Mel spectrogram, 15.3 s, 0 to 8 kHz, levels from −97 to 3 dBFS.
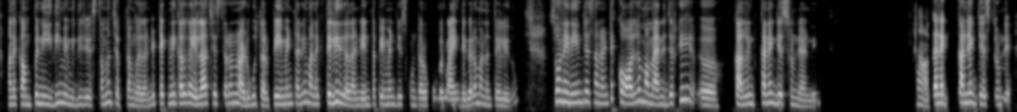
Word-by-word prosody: మన 205 - 0
కంపెనీ 220 +2 0
ఇది. 235 +6 -4
మేము 215 -5 -5
ఇది 200 +2 -11
జేస్తాం 210 +4 -7
అని 250 - -7
చెప్తాం 205 -2 -7
గదండీ! 165 +7 -5
టెక్నికల్‌గా 235 +1 +2
ఎలా 220 +2 +7
చేస్తారని 245 +1 -1
అడుగుతరు. 195 -2 -4
పేమెంట్ 220 +2 +1
అని 265 - -6
మనకు 215 -2 -6
తెలీదు 250 -1 +5
గదండీ! 180 0 -1
ఎంత 200 - -6
పేమెంట్ 205 0 -3
తీసుకుంటారో 190 -3 -7
ఒక్కొక్క 190 -1 -7
క్లయింట్ 175 0 +1
దగ్గర 185 +6 -1
మనకు 195 -3 -11
తెలీదు. 180 - -7 0.6
సో, - - -1
నేనేం 260 0 +2
చేసానంటే, 255 +3 -4
కాల్‌ 230 +5 +3
మా 260 - +3
మేనేజర్‌కి 230 +11 0 0.3
ఆహ్, 175 -1 -1 0.3
కలె 215 +4 +4 0.2
కనెక్ట్ 250 -1 +2
జేస్తుండే 215 -8 -2
అండి. 155 0 -13 1.6
ఆ! - - -2 0.2
కనెక్ 235 -3 +8 0.2
కనెక్ట్ 250 -1 +5
జేస్తుండే. 205 -4 -4
215 Hz, 160 wpm, -24 LUFS, 195-240 Hz, 1.6 s, కనెక్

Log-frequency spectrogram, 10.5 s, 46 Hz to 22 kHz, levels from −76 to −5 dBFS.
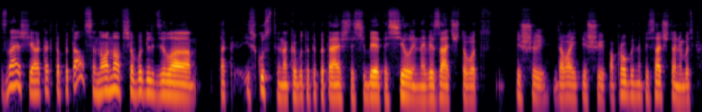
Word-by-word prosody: Знаешь, 195 - -1
я 130 -1 +2
как-то 145 +2 -4
пытался, 145 0 -2
но 140 +2 +2
оно 155 +1 +3
всё 145 -1 -1
выглядело 120 -5 +4 0.3
так - - -6 0.2
искусственно, 105 -1 -3
как 110 +1 -2
будто 115 +1 -5
ты - - -6
пытаешься 110 -2 +2
себе 110 +3 +3
это 105 -1 -5
силой 105 +1 +3
навязать, 100 +2 +2
что - - -3
вот, 100 0 -3 0.2
м, 200 - -25 0.2
пиши, 105 -3 -4
давай, 105 0 -1
пиши, 105 0 -5
попробуй 115 +4 -3
написать 110 +1 0
что-нибудь. 100 -3 -3
110 Hz, 155 wpm, -26 LUFS, 105-125 Hz, 0.3 s, выглядело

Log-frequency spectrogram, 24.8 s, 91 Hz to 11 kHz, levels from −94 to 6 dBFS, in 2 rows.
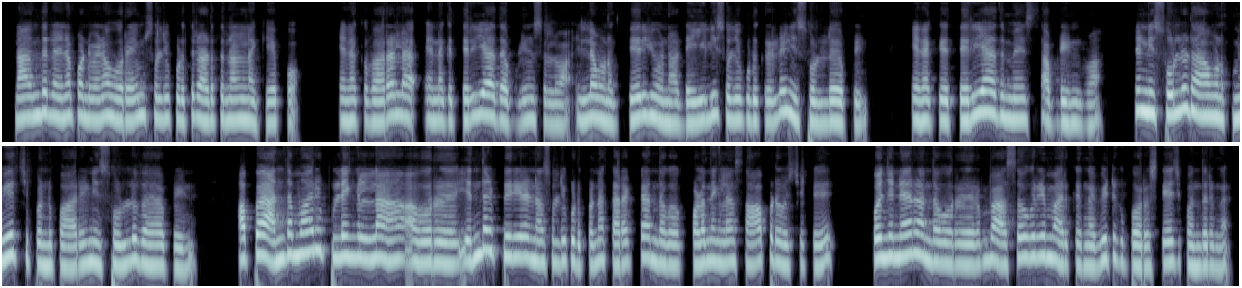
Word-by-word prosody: நான் 210 +1 +1
வந்து 240 +2 +2
நான் 220 - 0
என்ன 225 - 0
பண்ணுவேன்னா, 210 -1 0
ஒரு 195 - 0
ரைம்ஸ் 220 +2 -2
சொல்லிக் 210 0 -2
கொடுத்துட்டு 200 +1 -1
அடுத்த 195 +1 -2
நாள் 200 0 +1
நான் 185 -1 -4
கேட்போம். 185 0 -4 0.4
"எனக்கு 195 0 -2
வரல, 225 +5 0 0.3
எனக்குத் 195 -1 -4
தெரியாது" 225 +1 +1
அப்படின்னு 190 +3 -5
சொல்லுவான். 175 -1 -5
"இல்ல 200 - +1
உனக்குத் 185 0 -4
தெரியும். 215 -2 +2
நான் 180 -1 -2
டெய்லி 195 +5 +1
சொல்லிக் 200 -1 0
கொடுக்கறேன்ல. 190 +5 -1
நீ - - +2
சொல்லு" 185 0 +1
அப்படின்னு. 175 +1 -8 0.5
"எனக்குத் 195 0 -1
தெரியாது 240 +3 +3
மிஸ்." 200 0 -3
அப்படின்றுவான். 175 -1 -3 0.3
"இல்ல 275 -1 +3
நீ 255 - +6
சொல்லுடா. 260 +2 +4 0.2
உனக்கு 215 -1 -1
முயற்சி 255 -2 +1
பண்ணு, 190 -1 +1
பாரு. 180 +2 0
நீ - - +1
சொல்லுவே" 200 +1 +1
அப்படின்னு. 175 -2 -5 0.5
அப்ப 235 +3 -1 0.2
அந்த 240 +5 +4
மாரி 300 +2 +3
புள்ளைங்கல்லாம் 245 -2 +3 0.3
ஒரு 210 0 +2 0.3
எந்த 265 +6 +4 0.2
பீரியட்ல 250 -2 +2
நான் 210 -1 -2
சொல்லிக் 215 +1 -3
கொடுப்பேன்னா, 195 +2 -3
கரெக்ட்டா 205 +5 -2
அந்த 210 -2 0
க 190 - +1 0.2
குழந்தைங்க 210 +1 +1
எல்லாம் 215 0 -4
சாப்பிட 215 +3 -2
வச்சிட்டு, 185 0 -6 0.5
கொஞ்ச 240 +1 +5
நேரம் 275 +1 +3
அந்த 215 -2 +1
ஒரு 195 0 -2 0.2
ரொம்ப 225 +3 -2
அசௌகரியமா 245 +2 +1
இருக்குங்க. 190 -1 -3
வீட்டுக்குப் 220 -4 -3
போற 185 -1 +1
ஸ்டேஜ்க்கு 205 -1 -3
வந்துருங்க. 180 0 -2
205 Hz, 170 wpm, -22 LUFS, 190-230 Hz, 0.5 s, நீ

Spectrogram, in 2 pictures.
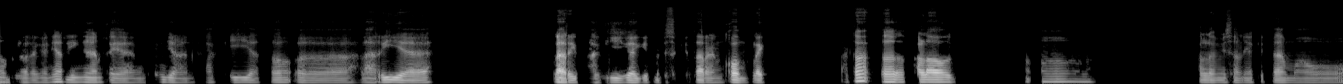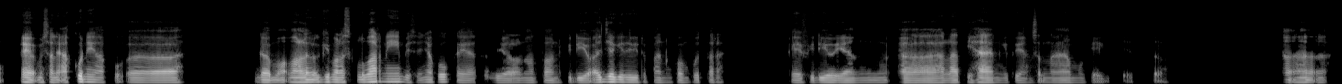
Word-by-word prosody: olahraganya 100 +3 -5
ringan 105 -1 -1
kayak 95 -1 -2
mungkin 95 +4 -19
jalan 95 -1 -6
kaki 100 +1 -13 0.2
atau, 105 +2 -6 0.2
eee, 95 -1 -5 0.2
lari 95 +3 0 0.2
ya. 95 +2 +1 1.2
Lari 100 -2 +10
pagi 90 +2 -6
kayak 100 -2 +5
gitu 95 - -6
di - - -16
sekitaran 95 -2 0
komplek. 100 -2 +5 0.8
Atau, 155 - +7 0.2
eee, 120 -2 +7
kalau 110 -1 +9 0.9
heeh. 125 -1 -9 1.0
Kalo 100 0 -2
misalnya 95 0 -8
kita - - -11 0.2
mau, 95 +1 -9 0.2
eh 110 -1 +9
misalnya 105 0 -1
aku - - -9
nih 115 - +1
aku, 100 - -17
eee, 100 0 +2 0.8
nggak 105 -1 +3
mau 105 0 0
malah 105 +1 +6
lagi 110 +1 -1
males 105 -1 +2
keluar 120 +3 +6
nih 125 0 0
biasanya 105 +1 -7
aku 115 - 0
kaya 100 -1 -5
sambil 95 -1 -7 0.2
nonton 95 -1 -7
video 100 0 -3
aja 110 +3 +1
gitu 110 -1 +1
di - - -4
depan 105 -1 -10
komputer, 100 0 -8 0.7
kayak 95 -1 -5
video 105 0 -1
yang, 95 -1 -3 0.4
eee, 95 0 0
latihan 100 0 +1
gitu 100 0 -17
yang 95 - -13
senam 100 0 -8 0.2
kayak - - -14 0.2
gitu. - - -19 1.3
Heeh 110 -2 -4 0.2
heeh. 105 -1 -10
100 Hz, 135 wpm, -25 LUFS, 95-105 Hz, 1.3 s, Lari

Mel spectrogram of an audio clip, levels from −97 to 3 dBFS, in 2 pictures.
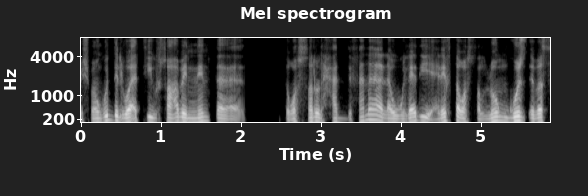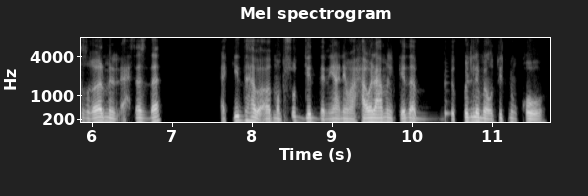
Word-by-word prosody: مش 105 - -17
موجود 115 +8 +1
دلوقتي، 130 -2 +3
وصعب 130 +2 -1
إن 115 -2 +2
أنت 125 -6 -2 0.6
توصلّه 130 +1 -1
لحد، 115 -1 -9
فأنا 160 +2 -1
لو 110 -2 0
ولادي 130 +3 +1
عرفت 130 +7 -1
أوصّل 105 -2 0
لهم 135 +1 +2
جزء 135 -1 +5
بس 130 +2 +2
صغير 120 +4 +3
من 125 -2 0
الإحساس 120 +3 -5
ده، 130 +7 0 0.8
أكيد 150 +1 -2
هابقى 135 -7 +2
مبسوط 115 +7 -6
جدًا 115 -4 -2
يعني، 110 +2 -3
وهاحاول 115 +4 +3
أعمل 120 +1 +1
كده 115 +2 0
ب 100 -2 -11 0.5
بكل 135 +1 +4
ما 120 - +1
أوتيت 105 +3 -4
من 115 - -9
قوة. 100 -2 +2
120 Hz, 175 wpm, -23 LUFS, 110-135 Hz, 0.8 s, جزء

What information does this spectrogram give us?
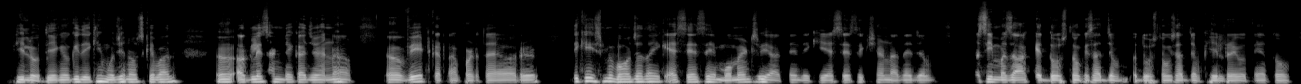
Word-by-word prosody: Feel 110 -2 +3
होती 100 0 +2
है 105 - +3
क्योंकि 105 +3 +3
देखिए, 115 +4 +3
मुझे 115 0 +4
ना 115 - +2
उसके 115 -1 0
बाद 115 +5 +1 0.4
अ, - - +3 0.2
अगले 115 +3 +3
संडे 120 -3 -1
का 110 - 0
जो 105 - +3
है 105 - 0
ना 115 +3 +2 0.5
अ, - - +1 0.2
वेट 125 +1 +3
करना 100 -1 -5
पड़ता 95 +1 -2
है 100 0 0
और 100 0 -1 0.5
देखिए, 150 +2 +3
इसमें 140 0 +1
बहुत 120 +1 +3
ज़्यादा 125 +1 +3
एक 125 0 -2
ऐसे-ऐसे 115 +2 +1
मोमेंट्स 110 +3 +1
भी 120 - +5
आते 100 0 -5
हैं, 100 - -3
देखिए, 100 +1 -3
ऐसे-ऐसे 100 0 -4
क्षण 105 -1 -4
आते 95 +2 -4
हैं, 100 - -3
जब 100 -1 -2 0.5
हँसी-मज़ाक 105 -4 +1
के - - +3
दोस्तों 100 +1 +1
के 100 - -2
साथ 100 0 +2
जब 90 - -4
दोस्तों 95 +1 -1
के 100 - -1
साथ 95 - 0
जब 95 - -1
खेल 95 -2 0
रहे 95 0 +2
होते 90 +1 -4
हैं। 95 - -3
तो 90 0 -1
105 Hz, 245 wpm, -21 LUFS, 100-120 Hz, 0.5 s, भी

